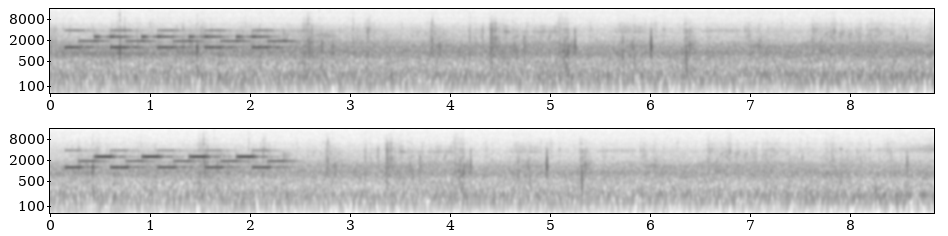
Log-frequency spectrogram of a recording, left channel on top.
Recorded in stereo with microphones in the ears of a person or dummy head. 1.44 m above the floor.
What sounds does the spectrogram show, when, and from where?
0.1 s a ringtone: 5° right (ahead or behind), 1.9 m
